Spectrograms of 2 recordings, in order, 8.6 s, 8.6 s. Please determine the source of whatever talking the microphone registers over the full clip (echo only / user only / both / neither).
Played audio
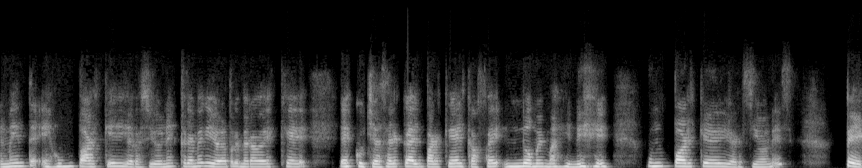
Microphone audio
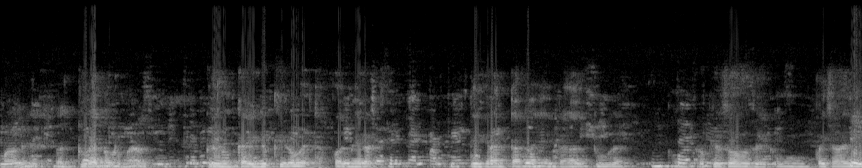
both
